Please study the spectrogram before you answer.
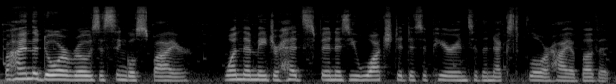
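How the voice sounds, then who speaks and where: A woman's voice: mid-range voice, fairly even intonation, faint music behind, natural voice. A woman playing a brash, sardonic getaway driver who also narrates, in a wry manner, in a sci-fi audio drama. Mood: narrating, wry. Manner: wry, quick retorts, exasperated. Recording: clear background noise with sirens and vehicles.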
